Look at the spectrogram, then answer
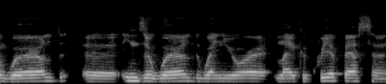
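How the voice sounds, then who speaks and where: A man speaks with a French accent at a fairly slow pace. His voice sits fairly high. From France. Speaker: film director. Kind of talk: interview. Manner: halting.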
